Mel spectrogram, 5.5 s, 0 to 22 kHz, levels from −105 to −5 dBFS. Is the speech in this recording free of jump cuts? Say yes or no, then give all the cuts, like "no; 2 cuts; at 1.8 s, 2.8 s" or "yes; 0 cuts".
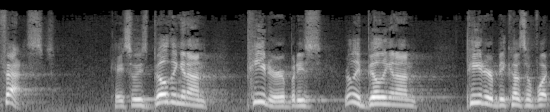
yes; 0 cuts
